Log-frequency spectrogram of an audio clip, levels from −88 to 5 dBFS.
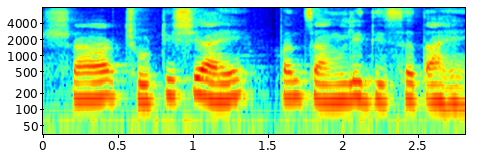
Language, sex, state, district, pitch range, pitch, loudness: Marathi, male, Maharashtra, Dhule, 150-170 Hz, 160 Hz, -15 LUFS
